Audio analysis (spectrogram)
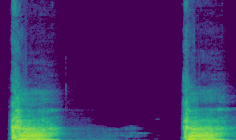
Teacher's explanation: Huruf K itu lidah agak belakang tapi tidak ke belakang sekali. Ingat, lidah agak ke belakang itu bertemu dengan langit-langit atas.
